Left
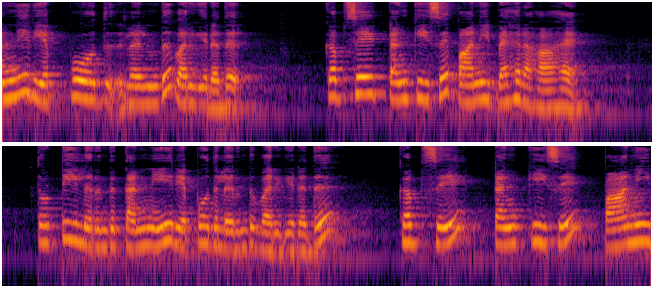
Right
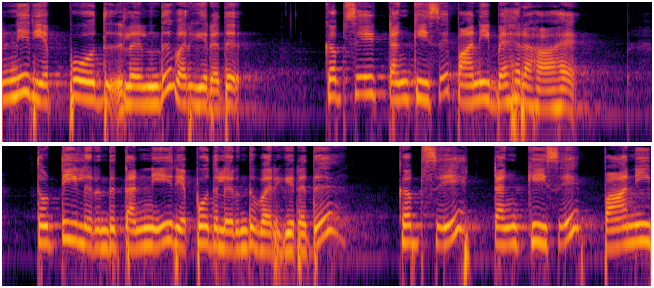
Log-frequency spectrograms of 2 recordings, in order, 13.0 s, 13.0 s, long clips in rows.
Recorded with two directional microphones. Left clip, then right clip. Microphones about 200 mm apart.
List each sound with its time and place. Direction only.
0.0 s a woman's voice: 45° right (ahead or behind)
6.8 s a woman's voice: 45° right (ahead or behind)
